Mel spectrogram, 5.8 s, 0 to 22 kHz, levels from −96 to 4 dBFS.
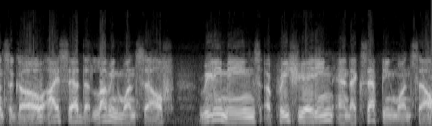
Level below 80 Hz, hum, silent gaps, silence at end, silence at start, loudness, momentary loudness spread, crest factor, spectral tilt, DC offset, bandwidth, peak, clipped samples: -64 dBFS; none; none; 0 s; 0 s; -23 LUFS; 7 LU; 14 dB; -6 dB/octave; under 0.1%; 7.8 kHz; -10 dBFS; under 0.1%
